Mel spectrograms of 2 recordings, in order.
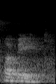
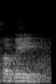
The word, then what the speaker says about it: abate: Now in Indian accent we use this word as abate. In USA also we speak it as abate, but in UK we pronounce it as abate.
